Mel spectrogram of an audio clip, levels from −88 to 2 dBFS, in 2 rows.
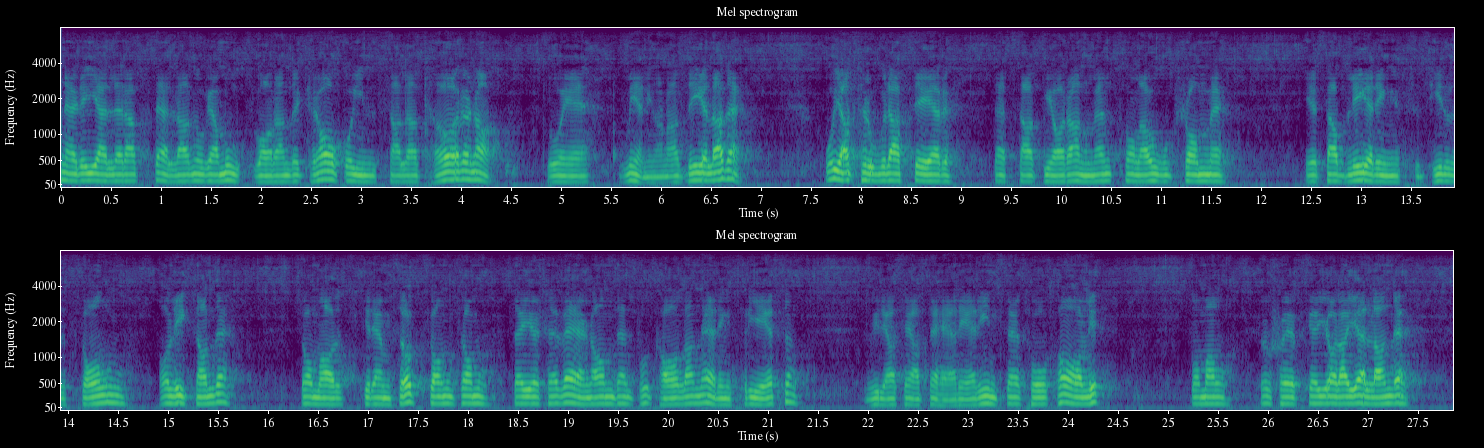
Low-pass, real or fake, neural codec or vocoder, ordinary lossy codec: none; fake; codec, 16 kHz, 4.8 kbps, FACodec; none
